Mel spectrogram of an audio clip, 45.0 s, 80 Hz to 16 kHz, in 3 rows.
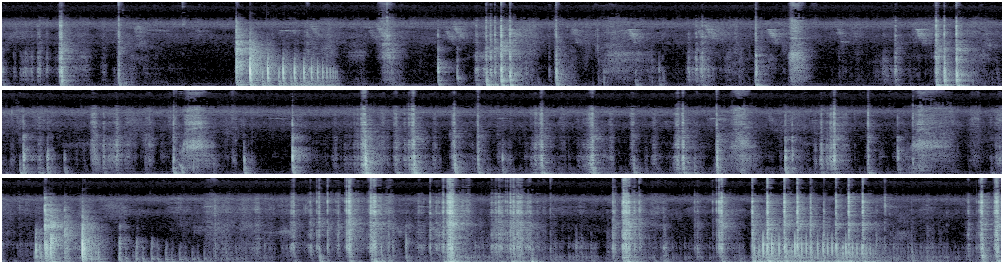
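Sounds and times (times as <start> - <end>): hand tool carving wood: 0.0 - 2.3, 5.7 - 30.6, 31.6 - 44.9.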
